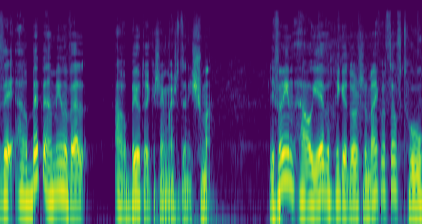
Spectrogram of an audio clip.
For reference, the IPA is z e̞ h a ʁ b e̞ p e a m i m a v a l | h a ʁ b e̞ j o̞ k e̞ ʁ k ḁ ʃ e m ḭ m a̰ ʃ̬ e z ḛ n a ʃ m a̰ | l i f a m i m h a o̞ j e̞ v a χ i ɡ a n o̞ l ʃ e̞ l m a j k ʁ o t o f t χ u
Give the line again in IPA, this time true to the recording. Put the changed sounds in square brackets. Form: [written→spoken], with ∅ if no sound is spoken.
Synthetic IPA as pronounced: z e̞ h a ʁ b e̞ p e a m i m a v a l | h a ʁ b e̞ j o̞ [k→t] e̞ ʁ k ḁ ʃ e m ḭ m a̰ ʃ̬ e z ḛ n [a→i] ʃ m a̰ | l i f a m i m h a o̞ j e̞ v a χ i ɡ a [n→d] o̞ l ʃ e̞ l m a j k ʁ o [t→s] o f t [χ→h] u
